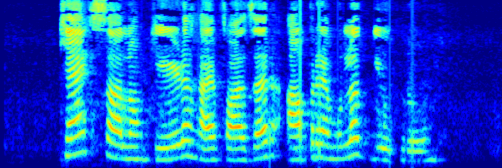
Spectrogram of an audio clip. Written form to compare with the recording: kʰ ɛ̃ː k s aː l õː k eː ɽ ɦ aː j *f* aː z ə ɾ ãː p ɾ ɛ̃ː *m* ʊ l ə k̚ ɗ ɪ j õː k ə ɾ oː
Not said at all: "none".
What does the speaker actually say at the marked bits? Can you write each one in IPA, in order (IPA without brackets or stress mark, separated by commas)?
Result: f, m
